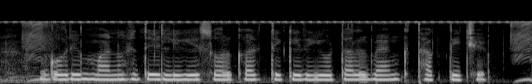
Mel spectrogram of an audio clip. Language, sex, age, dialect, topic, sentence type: Bengali, female, 18-24, Western, banking, statement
